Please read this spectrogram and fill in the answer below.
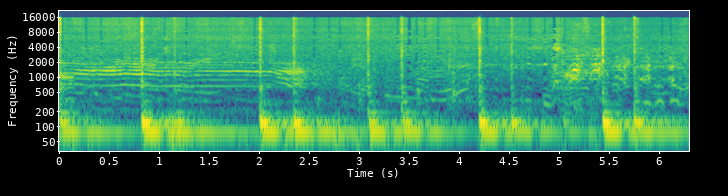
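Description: Large rawhide-covered hand drum struck softly, low booming beats a little over a second apart, several followed closely by a second lighter beat. A steady pitched tone sounds over the first two seconds.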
